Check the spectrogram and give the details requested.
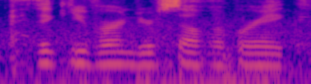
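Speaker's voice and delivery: very soft, close, gentle, hushed murmur. Acting out his words to the programmer, in a very soft voice. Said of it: "he says in a very soft voice".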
